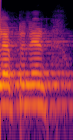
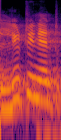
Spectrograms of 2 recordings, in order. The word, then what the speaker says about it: lieutenant: ऐसे ही एक वर्ड है लेफ्टिनेंट, जिसको हिंदी में कहते हैं लेफ्टिनेंट और इंग्लिश में ल्यूटिनेंट कहा जाता है।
